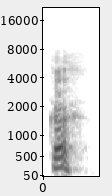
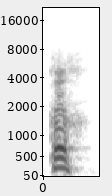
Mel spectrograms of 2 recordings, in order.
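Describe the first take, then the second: The two takes are said the same way.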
